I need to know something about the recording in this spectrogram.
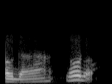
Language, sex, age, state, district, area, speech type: Kannada, male, 18-30, Karnataka, Uttara Kannada, rural, conversation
